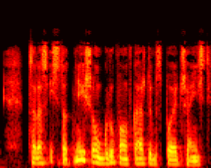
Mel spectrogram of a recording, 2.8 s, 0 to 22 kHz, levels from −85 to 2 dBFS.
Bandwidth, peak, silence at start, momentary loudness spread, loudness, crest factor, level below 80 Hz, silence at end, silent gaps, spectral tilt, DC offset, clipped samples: 10.5 kHz; -8 dBFS; 0.05 s; 4 LU; -22 LUFS; 14 dB; -56 dBFS; 0 s; none; -4 dB/octave; under 0.1%; under 0.1%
